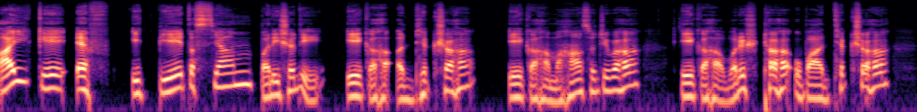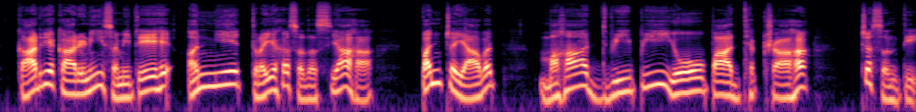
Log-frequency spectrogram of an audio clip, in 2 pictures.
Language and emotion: Sanskrit, neutral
